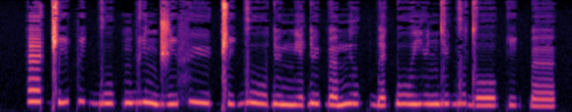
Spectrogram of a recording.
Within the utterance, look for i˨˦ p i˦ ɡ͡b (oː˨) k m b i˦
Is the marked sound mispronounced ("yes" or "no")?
yes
